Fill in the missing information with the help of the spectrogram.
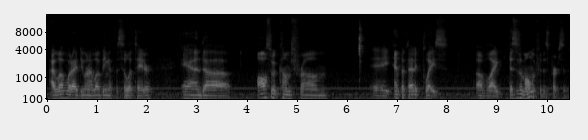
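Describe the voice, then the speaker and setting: Man, head track coach, lowish voice, earnest, enthusiastic, faint background noise. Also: steady tone, moderate pace, a bit bright. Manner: earnest, enthusiastic, repeats phrases. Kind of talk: casual interview talk.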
